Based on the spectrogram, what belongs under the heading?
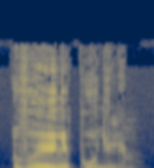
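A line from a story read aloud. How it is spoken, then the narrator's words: Soft. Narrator (Russian): мягко произнес Линк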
